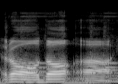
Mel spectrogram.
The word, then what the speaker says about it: ロード: Can also be, because as we have seen, Japanese doesn't strictly have L, the L sound. But technically, L sound is a variant of Japanese R, although most would pronounce that as R, as a top flap. But yeah, either way, it's the closest consonant, so yeah, that's why it becomes that.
